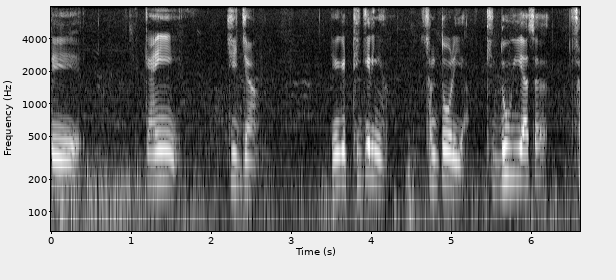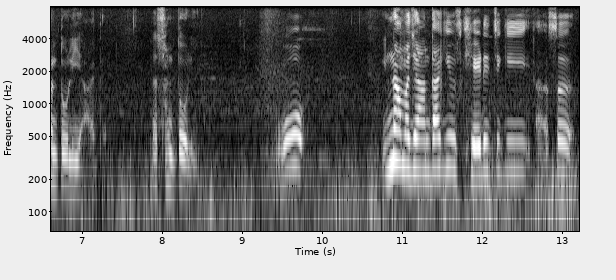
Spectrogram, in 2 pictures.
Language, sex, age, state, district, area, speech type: Dogri, male, 18-30, Jammu and Kashmir, Samba, urban, spontaneous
